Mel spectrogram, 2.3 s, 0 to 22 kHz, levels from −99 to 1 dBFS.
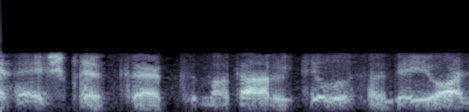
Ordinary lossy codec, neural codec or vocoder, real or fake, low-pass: AAC, 32 kbps; codec, 24 kHz, 1.5 kbps, HILCodec; fake; 3.6 kHz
